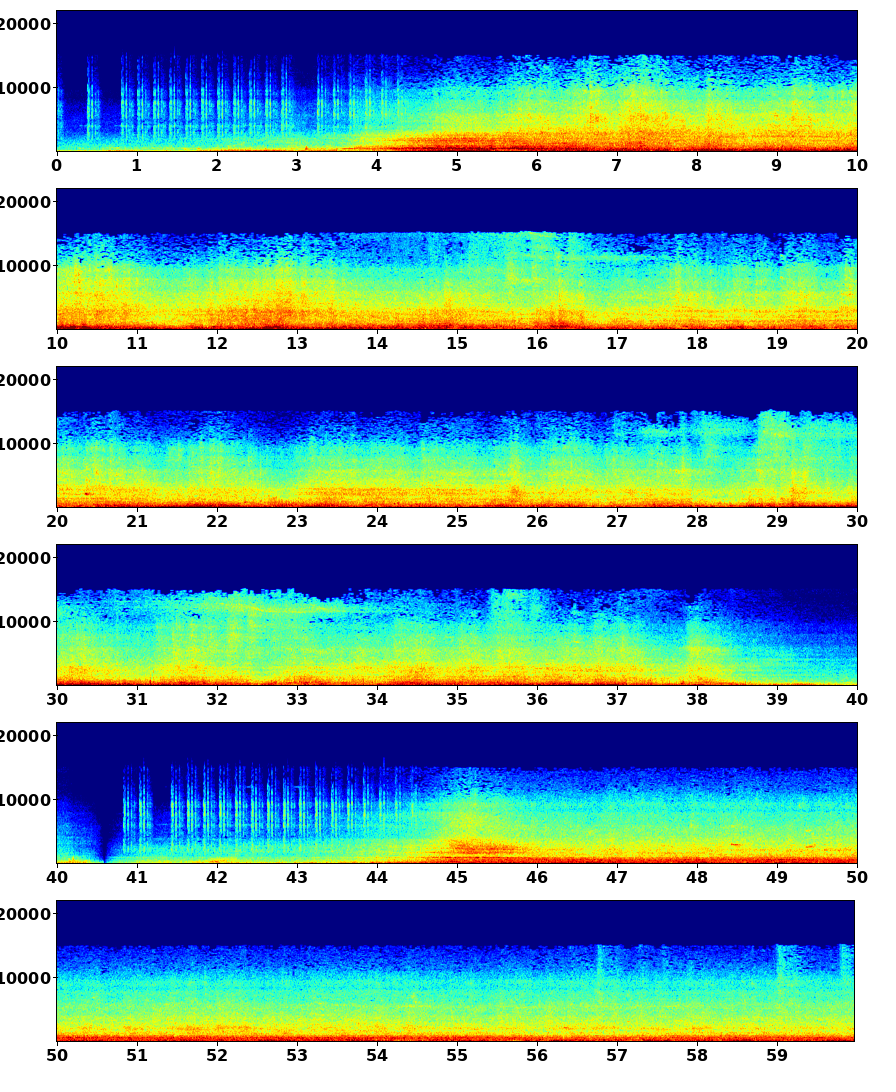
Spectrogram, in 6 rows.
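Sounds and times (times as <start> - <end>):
freight train rolling rumble: 1.9 - 40.6.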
